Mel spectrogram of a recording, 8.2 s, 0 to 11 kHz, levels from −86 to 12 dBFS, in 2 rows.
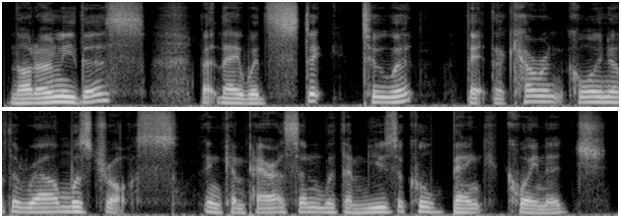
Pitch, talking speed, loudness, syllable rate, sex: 145 Hz, 180 wpm, -17 LUFS, 4.8 syllables/s, male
